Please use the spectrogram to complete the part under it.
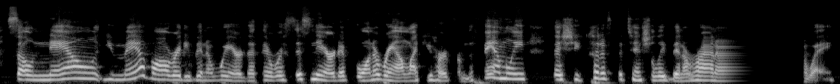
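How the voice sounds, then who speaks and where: A woman narrating true-crime commentary from a script. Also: mid-range voice.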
